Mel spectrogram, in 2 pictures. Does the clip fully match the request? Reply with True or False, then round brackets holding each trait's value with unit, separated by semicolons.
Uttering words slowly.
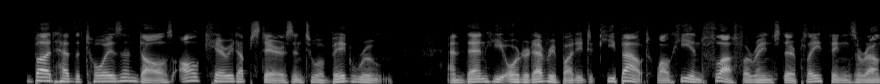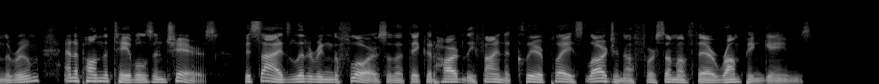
False (200 wpm)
